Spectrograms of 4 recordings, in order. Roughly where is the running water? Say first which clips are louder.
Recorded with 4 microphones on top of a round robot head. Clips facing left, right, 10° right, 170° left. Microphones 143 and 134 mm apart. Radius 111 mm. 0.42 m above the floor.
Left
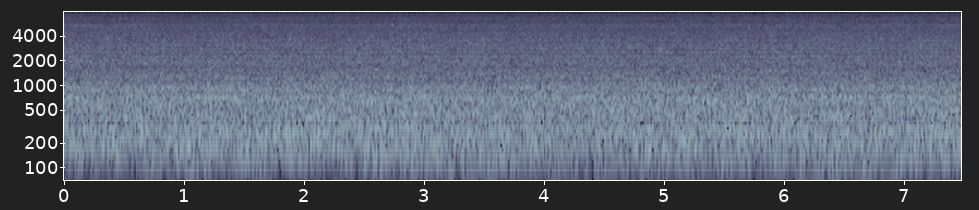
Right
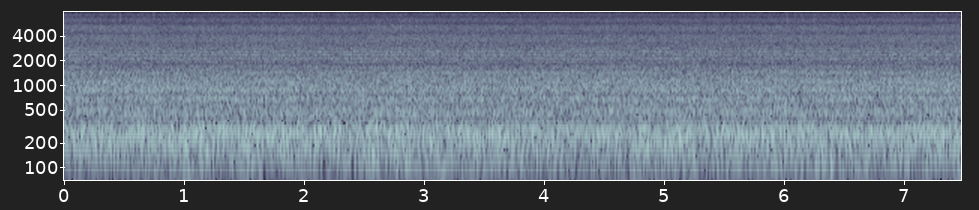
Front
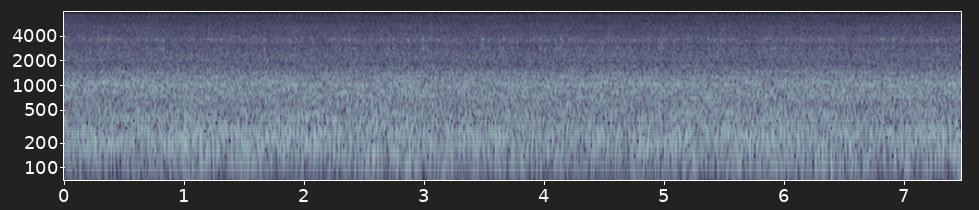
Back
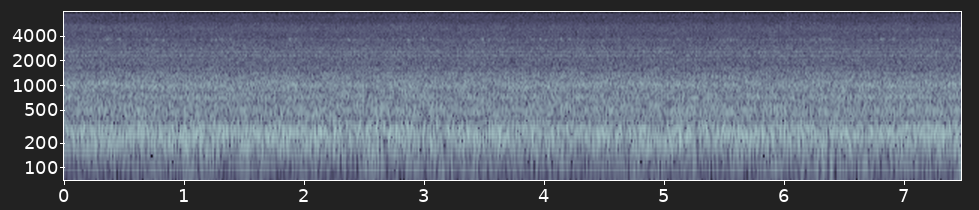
Right 5 dB, back 2 dB; right.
